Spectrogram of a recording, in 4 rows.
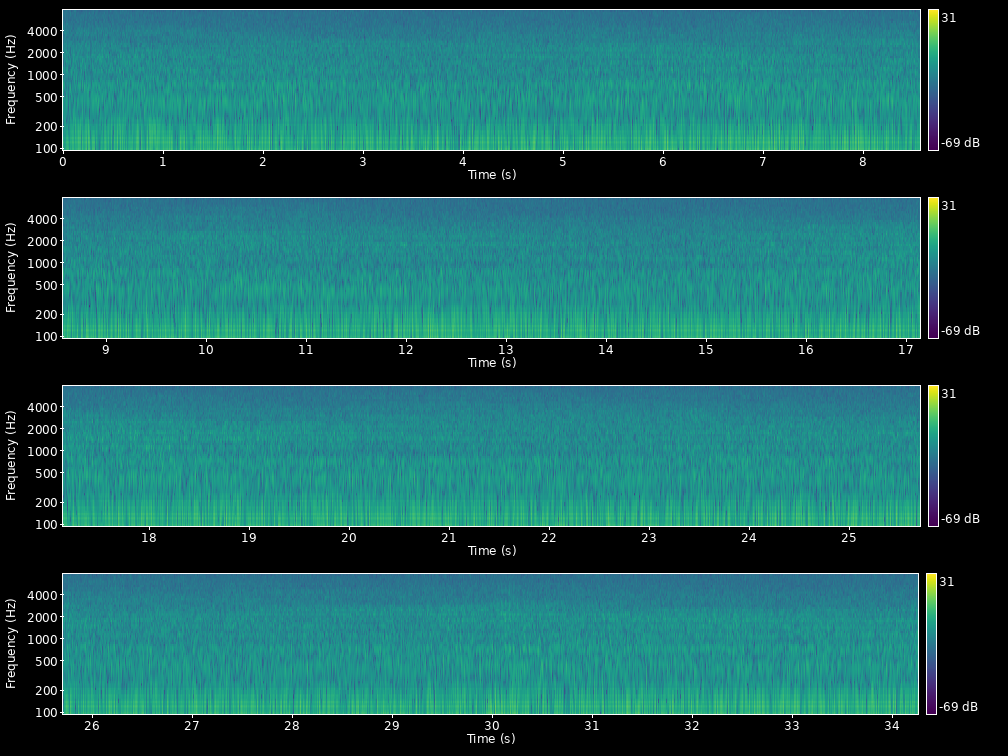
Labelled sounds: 29.9	30.2	vessel noise, 2.9 to 3.3 kHz

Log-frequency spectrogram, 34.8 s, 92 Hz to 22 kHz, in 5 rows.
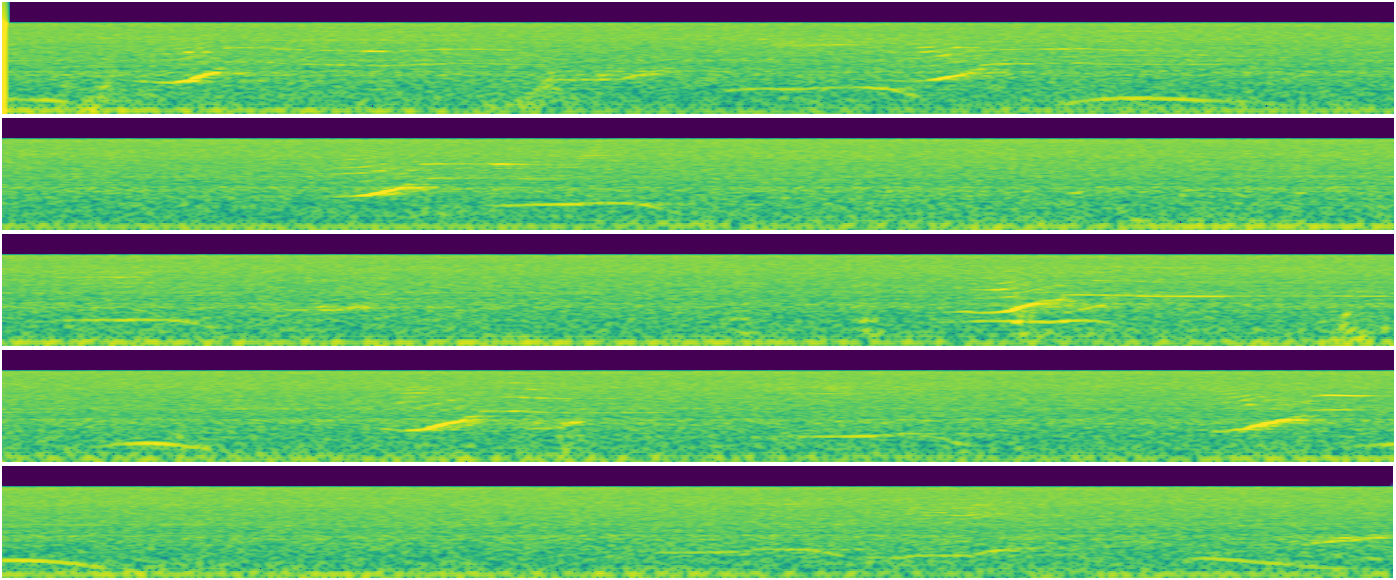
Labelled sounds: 2.0	2.3	humpback whale, 0.99 to 2.2 kHz
4.9	5.8	humpback whale, 0.96 to 5.3 kHz
9.0	9.4	humpback whale, 2.2 to 2.5 kHz
18.8	20.1	humpback whale, 0.93 to 4.4 kHz
23.3	23.7	humpback whale, 0.99 to 2.3 kHz
27.4	27.8	humpback whale, 1.1 to 2.5 kHz

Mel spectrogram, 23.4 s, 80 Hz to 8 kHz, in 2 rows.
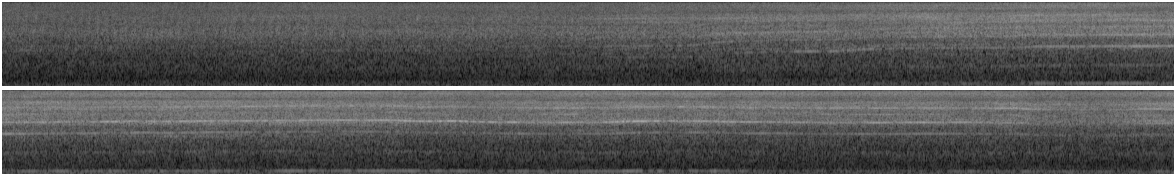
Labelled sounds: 7.1	8.7	vessel noise, 1.3 to 2.8 kHz
10.9	12.4	vessel noise, 0.82 to 4.2 kHz
17.7	18.3	vessel noise, 1.7 to 3.4 kHz

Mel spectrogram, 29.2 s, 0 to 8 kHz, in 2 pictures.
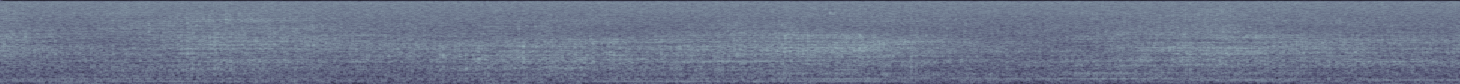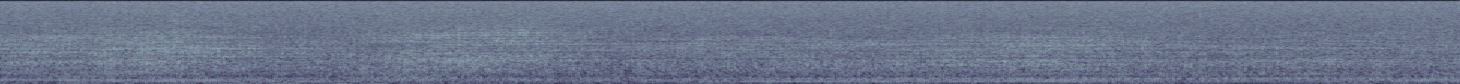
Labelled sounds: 20.5	20.8	vessel noise, 1.2 to 1.4 kHz

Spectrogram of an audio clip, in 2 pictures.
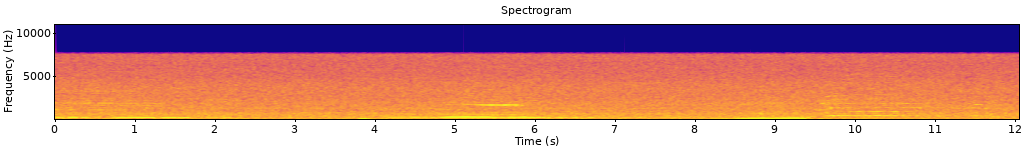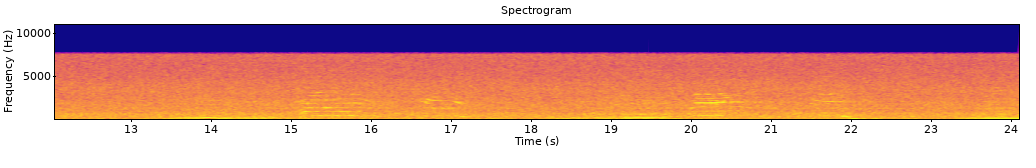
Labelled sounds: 5.1	5.8	humpback whale, 1.6 to 1.8 kHz
15.5	15.8	humpback whale, 0.90 to 1.0 kHz
16.7	17.0	humpback whale, 2.1 to 2.4 kHz
20.0	20.5	humpback whale, 1.3 to 2.6 kHz
21.5	21.9	humpback whale, 2.0 to 2.2 kHz

